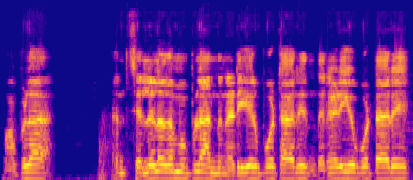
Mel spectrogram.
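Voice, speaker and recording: A man's voice: medium pitch, level tone, quick pace, darkish tone, muffled recording, a little hiss or hum. A young man with a Tamil Nadu village accent in a casual comedy skit, talking in a coaxing, persuasive way.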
